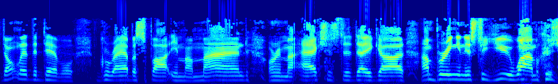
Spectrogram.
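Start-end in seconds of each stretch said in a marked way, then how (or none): none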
